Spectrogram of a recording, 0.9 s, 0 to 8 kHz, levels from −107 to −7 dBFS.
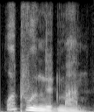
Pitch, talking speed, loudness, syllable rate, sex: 110 Hz, 190 wpm, -17 LUFS, 5.1 syllables/s, male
